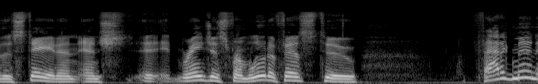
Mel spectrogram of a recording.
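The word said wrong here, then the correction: fattigmann: is that a way to pronounce it? Fatigman? – Fatiman.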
